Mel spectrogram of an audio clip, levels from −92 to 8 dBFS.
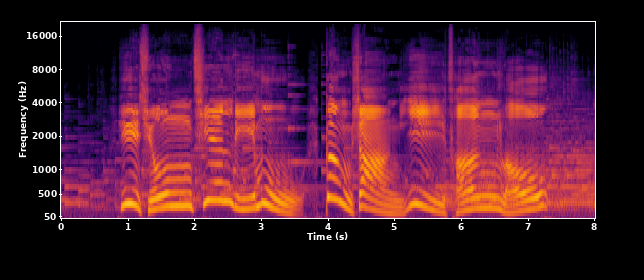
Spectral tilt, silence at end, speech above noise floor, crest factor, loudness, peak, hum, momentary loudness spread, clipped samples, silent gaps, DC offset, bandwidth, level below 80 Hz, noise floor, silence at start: -4.5 dB/octave; 0 s; 28 dB; 14 dB; -13 LUFS; 0 dBFS; none; 14 LU; under 0.1%; none; under 0.1%; 18.5 kHz; -58 dBFS; -41 dBFS; 0 s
